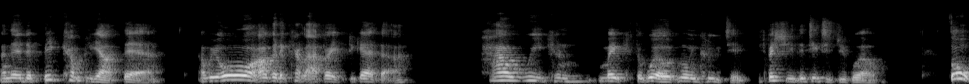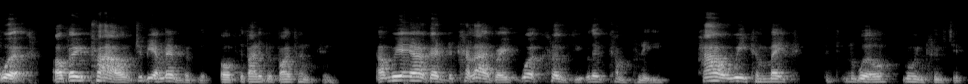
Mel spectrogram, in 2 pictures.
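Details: Deaf speech of a man born deaf who learned to speak rather than sign and now wears a cochlear implant after years of hearing aids; deaf speech.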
